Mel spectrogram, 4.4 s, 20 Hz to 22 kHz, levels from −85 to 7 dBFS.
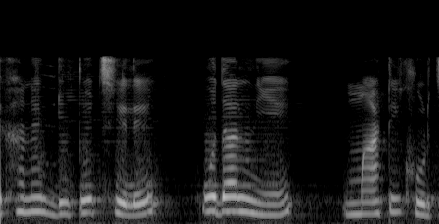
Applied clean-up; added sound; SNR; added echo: neural separator model SepFormer DNS4.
